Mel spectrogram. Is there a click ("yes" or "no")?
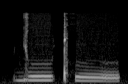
yes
